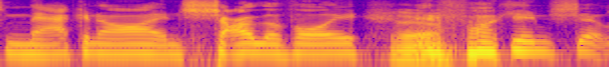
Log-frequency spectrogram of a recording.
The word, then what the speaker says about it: Charlevoix: We got our own, like, we know how to pronounce Mackinac and Charlevoix and fucking shit like that. Charlevoix has an X in it, for anyone who doesn't know.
